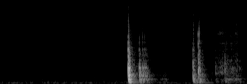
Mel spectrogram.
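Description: Two sharp knocks from something being handled and set down, about two-thirds of a second apart, the first the louder.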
